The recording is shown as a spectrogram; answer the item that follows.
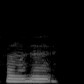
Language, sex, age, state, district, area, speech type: Odia, male, 18-30, Odisha, Koraput, urban, spontaneous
